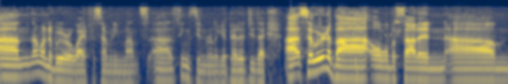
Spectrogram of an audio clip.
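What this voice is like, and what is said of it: Usual voice. Nothing is said of it.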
